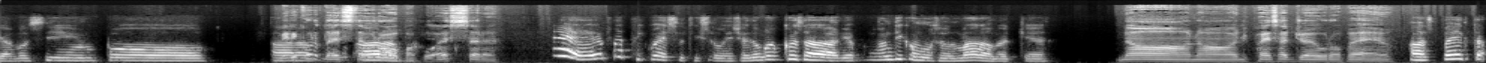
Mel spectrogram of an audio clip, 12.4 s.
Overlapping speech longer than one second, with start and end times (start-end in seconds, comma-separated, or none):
2.3-3.6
